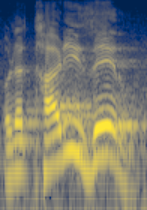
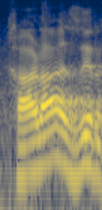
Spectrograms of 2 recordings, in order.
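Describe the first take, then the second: First: খাড়ি said with Urdu feminine ending; Urdu khari zer. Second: খাড়া with masculine -a ending; wrong form khara zer. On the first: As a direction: say খাড়ি জের, not খাড়া. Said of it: "Urdu বলে খাড়ি". (উর্দু উচ্চারণে খাড়ি জের) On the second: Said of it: "উর্দুতে খাড়া জের হয় না". (ভুল রূপ খাড়া জের) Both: Shown as a demonstration.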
